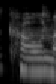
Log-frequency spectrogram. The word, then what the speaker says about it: Kohn: And my last name is Kohn, like ice cream cone.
